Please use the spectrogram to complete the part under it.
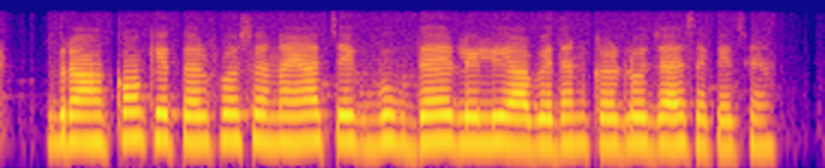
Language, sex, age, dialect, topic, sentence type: Maithili, female, 25-30, Angika, banking, statement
